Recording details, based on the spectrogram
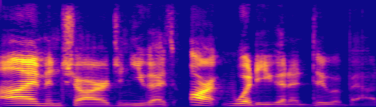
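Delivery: ordinary talk, nothing marked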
